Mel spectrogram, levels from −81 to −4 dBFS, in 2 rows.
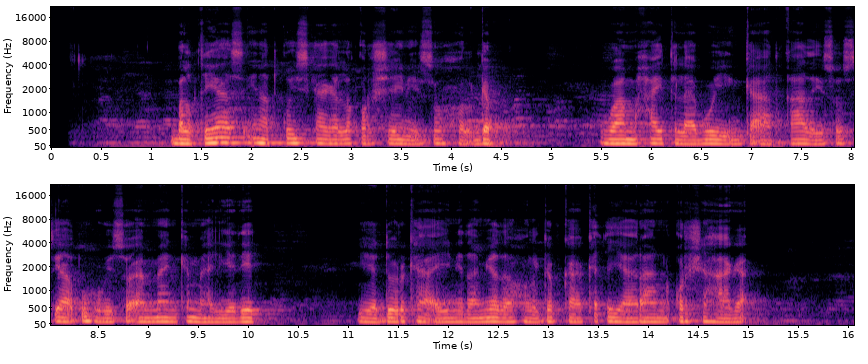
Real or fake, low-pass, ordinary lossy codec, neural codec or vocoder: real; none; none; none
